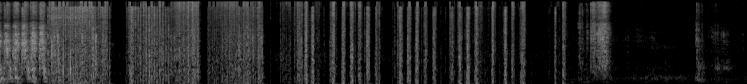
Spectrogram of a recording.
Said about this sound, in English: Use a bit of 80 grit to scratch it up.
